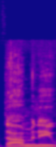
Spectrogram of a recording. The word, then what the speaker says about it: Dahomey: Dahomey, which is present day Benin.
